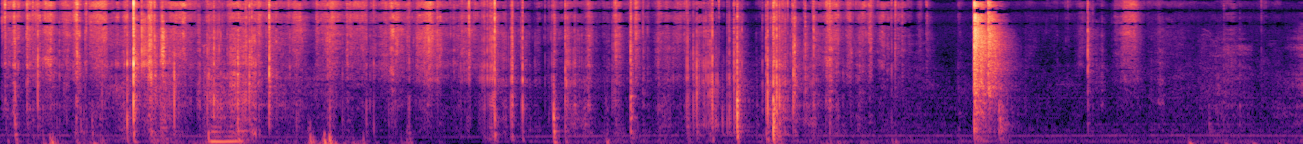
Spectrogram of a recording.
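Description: Pokémon card blister pack being pried open: the clear plastic tray crinkling and clicking and its cardboard backing tearing, in irregular crackles with a few sharper snaps, the loudest about two seconds in and near the end.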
